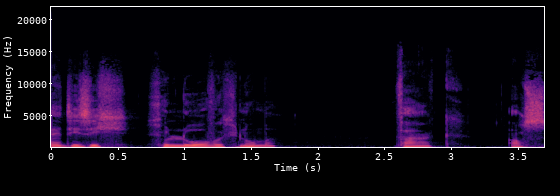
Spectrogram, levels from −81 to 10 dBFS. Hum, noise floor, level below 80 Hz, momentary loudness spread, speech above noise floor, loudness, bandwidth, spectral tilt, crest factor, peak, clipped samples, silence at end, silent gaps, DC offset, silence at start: none; -73 dBFS; -60 dBFS; 11 LU; 43 dB; -31 LUFS; 16 kHz; -4.5 dB/octave; 18 dB; -14 dBFS; under 0.1%; 0 s; none; under 0.1%; 0 s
